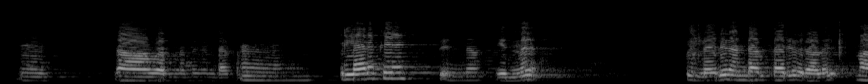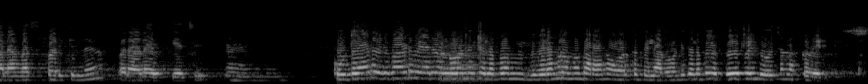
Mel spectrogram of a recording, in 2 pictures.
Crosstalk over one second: none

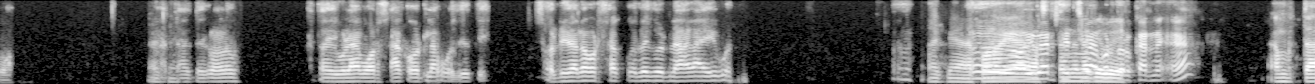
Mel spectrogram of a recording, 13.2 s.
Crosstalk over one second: present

